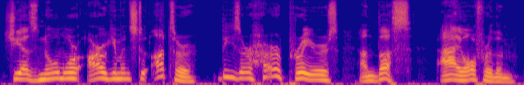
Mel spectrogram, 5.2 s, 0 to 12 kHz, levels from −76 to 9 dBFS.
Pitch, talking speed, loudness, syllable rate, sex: 165 Hz, 170 wpm, -16 LUFS, 4.9 syllables/s, male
